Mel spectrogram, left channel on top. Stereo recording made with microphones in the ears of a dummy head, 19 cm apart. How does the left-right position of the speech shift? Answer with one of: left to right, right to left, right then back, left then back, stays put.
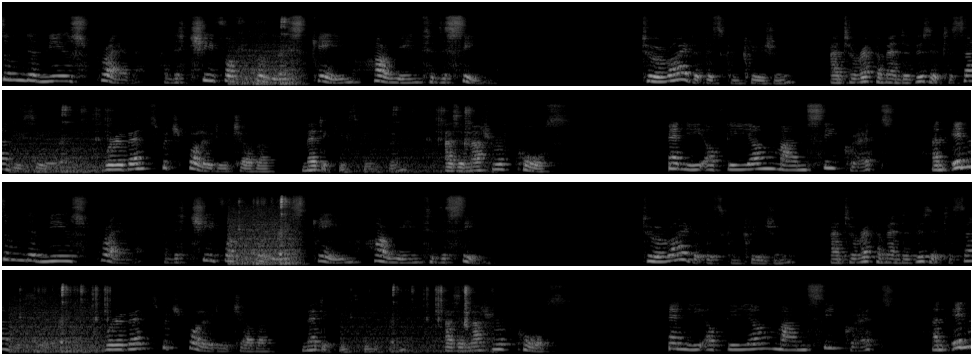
stays put.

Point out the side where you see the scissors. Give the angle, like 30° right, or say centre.
70° right.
